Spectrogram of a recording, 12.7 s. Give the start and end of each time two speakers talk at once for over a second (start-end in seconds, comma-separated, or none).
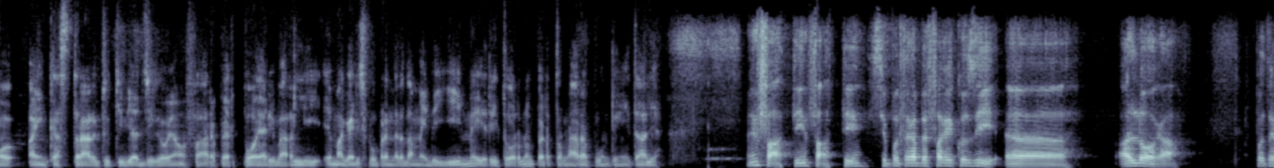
none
